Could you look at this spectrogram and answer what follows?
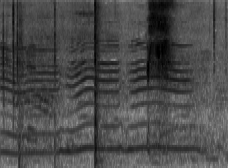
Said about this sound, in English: Bless you. Thank you. The way you sneeze, you went, achoo!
